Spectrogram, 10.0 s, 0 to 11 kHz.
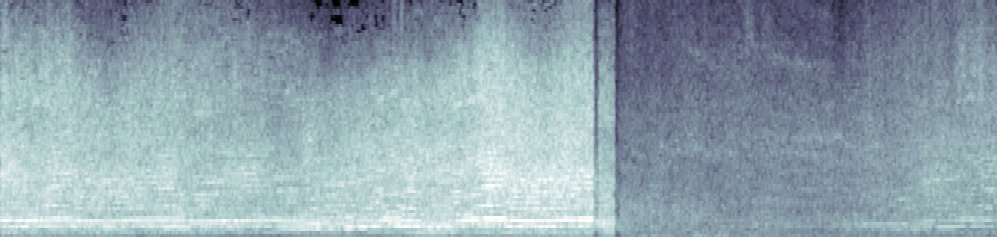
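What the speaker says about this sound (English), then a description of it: "Shi Cross is making a strong move, now in 20th place after overtaking 5 cars." Race cars roar together in a sustained, loud engine drone, with rising and falling revs as they overtake one another, and a sudden drop in level partway through as the pack moves on. No one speaks.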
